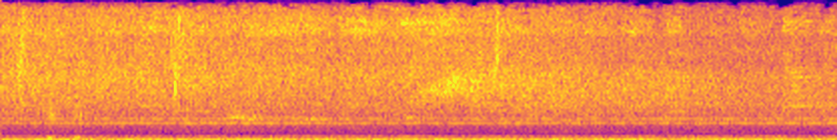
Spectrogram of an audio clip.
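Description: Steady low electrical or machine hum with a faint hiss, unchanging throughout.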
